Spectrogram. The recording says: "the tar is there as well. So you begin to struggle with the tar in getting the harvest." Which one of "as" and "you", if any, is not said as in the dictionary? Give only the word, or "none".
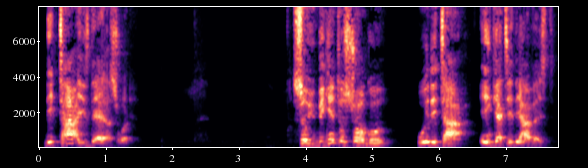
as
